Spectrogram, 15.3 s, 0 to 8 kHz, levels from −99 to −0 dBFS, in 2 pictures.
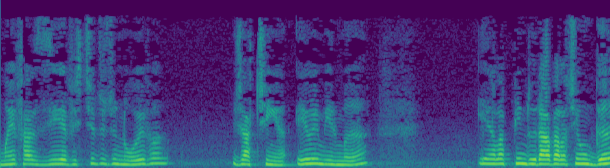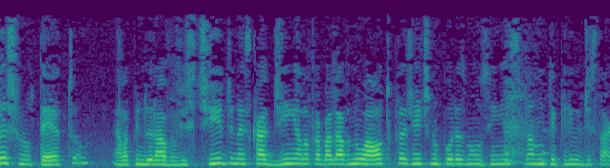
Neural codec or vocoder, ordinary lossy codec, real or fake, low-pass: none; MP3, 32 kbps; real; 7.2 kHz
